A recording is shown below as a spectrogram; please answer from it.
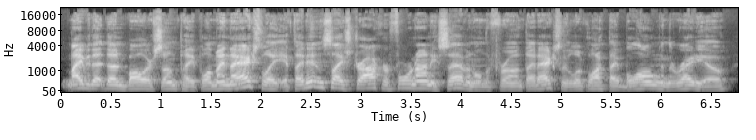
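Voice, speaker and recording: Fast-talking in a mid-range voice, a man selling radios casually demonstrates his gear, speaking in a plainspoken, folksy, unscripted manner.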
